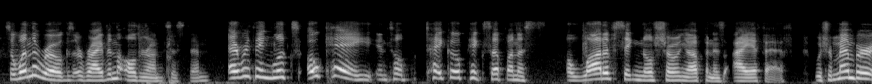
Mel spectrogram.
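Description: A woman hosts a podcast, recapping the plot in a casual, animated way. Her pitch swings widely as she talks. The recording is dry and a bit muffled. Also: no echo. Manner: animated recap, laughs often. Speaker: podcast host summarizing a book. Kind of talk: casual chat.

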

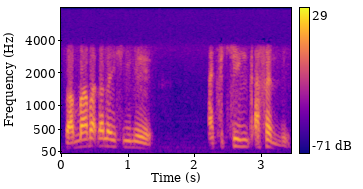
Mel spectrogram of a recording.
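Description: On a muffled, phone-like radio line, a Nigerian man with a Hausa accent talks at a moderate pace in a medium-pitched voice with a breathy edge. As an expert guest he blends in English technical terms and tosses out short tag questions to make sure he's being followed. The recording is dry.

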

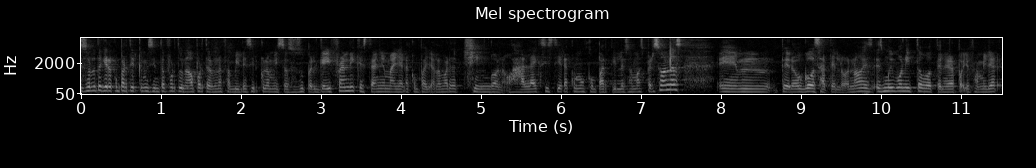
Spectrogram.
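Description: A woman's voice: low-pitched, mellow. A young Colombian-born woman with a Mexican Spanish accent, chatting casually on a live stream and reading viewer comments aloud.

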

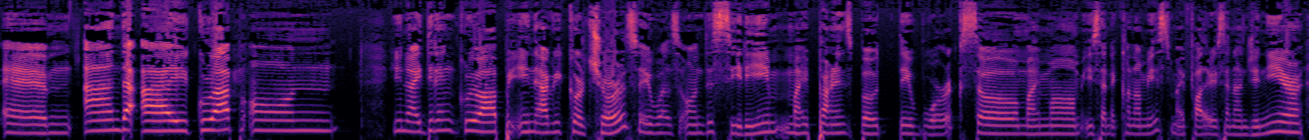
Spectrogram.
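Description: A woman's voice: mid-range voice, steady tone, unhurried, darkish tone, no room sound. A middle-aged woman from Colombia, a native Spanish speaker, talking earnestly as an interview guest, with many ums and uhs. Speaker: winemaker guest. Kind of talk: casual interview talk.

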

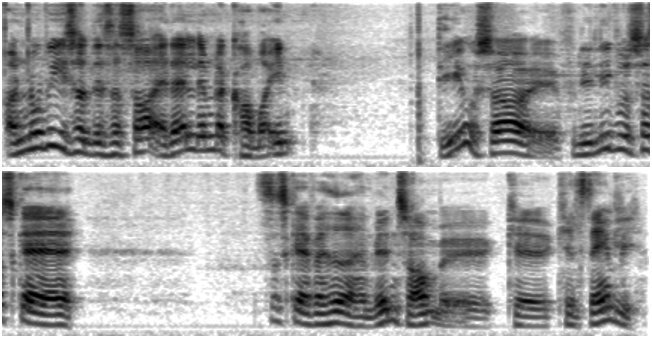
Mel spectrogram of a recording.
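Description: Guy with a kinda high gravelly voice going over old movie scenes, lots of uhs. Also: animated, a little mellow. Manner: hesitant, many fillers, chuckles while retelling. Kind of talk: casual chat retelling film scenes.

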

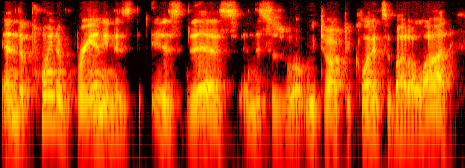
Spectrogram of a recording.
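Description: A low-voiced man with a Michigan, Great Lakes accent hosts a branding show. He explains things conversationally and speaks straight to his listeners. The sound is a little dull and lo-fi. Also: very animated, moderate pace. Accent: Michigan, Great Lakes American. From Michigan, United States. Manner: chatty, explanatory, addresses listeners directly. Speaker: podcast host, branding professional.

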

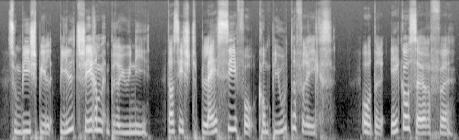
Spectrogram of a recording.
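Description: A young woman presents a short scripted radio segment. Her voice sits a little high and she stays upbeat throughout. The studio sound is dry and close. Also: dry recording.

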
